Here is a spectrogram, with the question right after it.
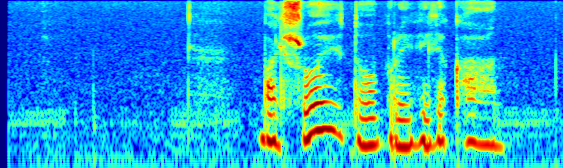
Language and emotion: Russian, neutral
